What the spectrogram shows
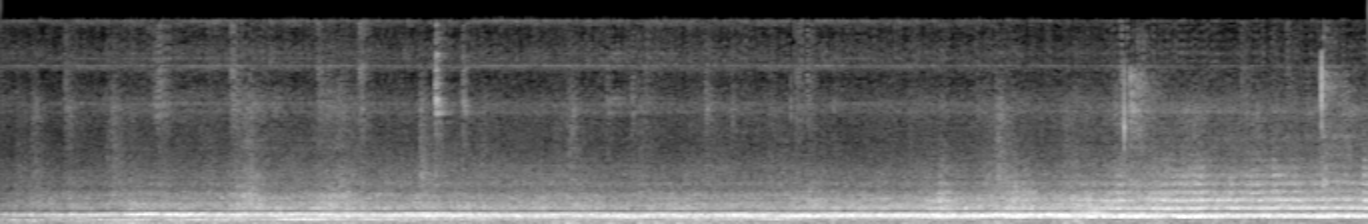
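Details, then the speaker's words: Manchester Metrolink tram at full speed between Failsworth and Hollinwood: loud steady howling tone over rolling roar from the rails; rider suspects rail defects ground by rail grinders left the railhead rough; tonal rail roar. "it's going to be a bit difficult for me to talk over this, but it's coming from the rails themselves."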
